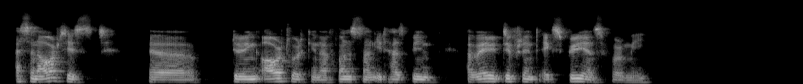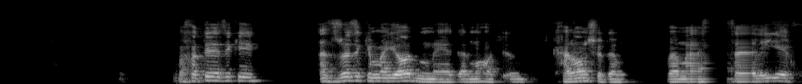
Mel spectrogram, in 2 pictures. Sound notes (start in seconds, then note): 9.8 speaks in Dari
